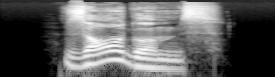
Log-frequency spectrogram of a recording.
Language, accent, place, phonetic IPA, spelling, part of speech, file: German, Germany, Berlin, [ˈzɔʁɡʊms], Sorghums, noun, De-Sorghums.ogg
- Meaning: genitive singular of Sorghum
